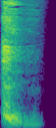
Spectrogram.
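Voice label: damaged, Japanese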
